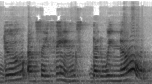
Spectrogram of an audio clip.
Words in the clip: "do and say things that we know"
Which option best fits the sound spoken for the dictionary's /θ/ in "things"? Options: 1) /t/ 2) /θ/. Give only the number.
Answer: 2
